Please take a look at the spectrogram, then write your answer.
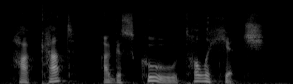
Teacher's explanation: In East Perthshire Gaelic, this would probably be Hakat agus ku Tolichich. So no pre-aspiration or h sound with cat. As is often the case, the final vowel of Tolichtje is dropped.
